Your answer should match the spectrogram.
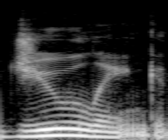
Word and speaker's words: juuling: Let's talk about juuling. Now, that's J-U-U-L-I-N-G. It's pronounced juuling.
